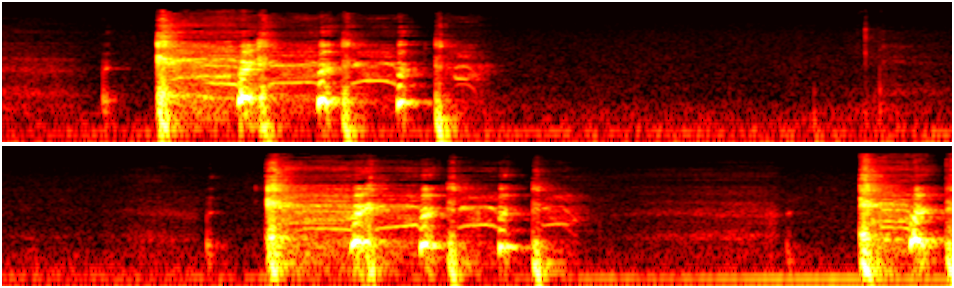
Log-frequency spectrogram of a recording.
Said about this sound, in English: So if you, excuse me, being authentic is what causes me to cough. That is another trigger of mine.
